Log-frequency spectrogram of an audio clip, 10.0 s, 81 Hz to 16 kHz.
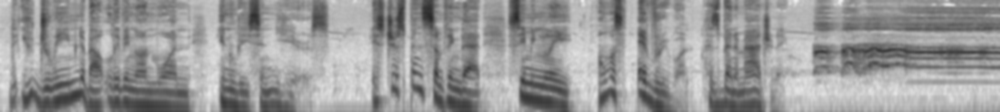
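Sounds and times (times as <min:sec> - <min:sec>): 
speech: 0:00.1 - 0:07.9
rooster crowing: 0:08.1 - 0:09.9.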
